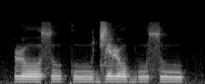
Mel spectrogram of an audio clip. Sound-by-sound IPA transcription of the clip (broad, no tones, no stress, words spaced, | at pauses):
ɭoː suːkuːd͡ʑɛ ɭobuː su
